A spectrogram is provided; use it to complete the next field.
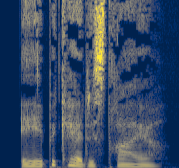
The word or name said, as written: ABEKATTESTREGERNES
